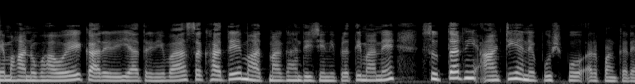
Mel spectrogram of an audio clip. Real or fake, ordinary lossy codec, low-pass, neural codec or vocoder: real; none; 7.2 kHz; none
